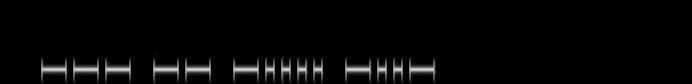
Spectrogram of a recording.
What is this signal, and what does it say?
Morse code, heard as a keyed tone, about 15 wpm, 700 Hz. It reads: OM6X
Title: DXCC-100 Call Signs - 4 Characters - Repeated 3x - 15wpm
